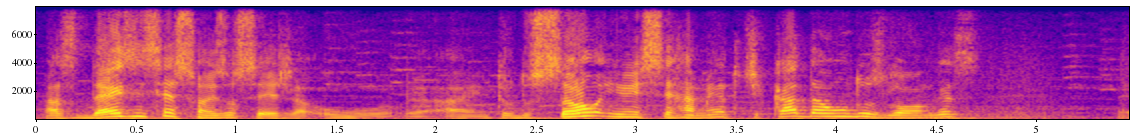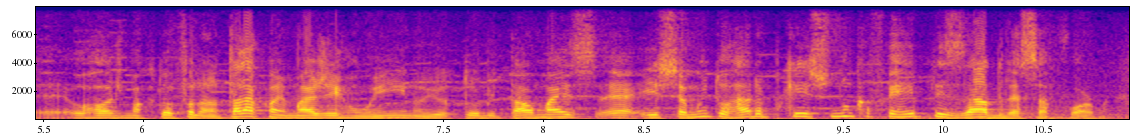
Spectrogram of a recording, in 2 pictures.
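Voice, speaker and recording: A man's voice: fairly high pitch, very animated, fast talker, faint music behind. A Brazilian man hosting a show, talking casually and jokily about trivia and often correcting himself. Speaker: show host. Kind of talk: casual, chatty TV-trivia commentary.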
